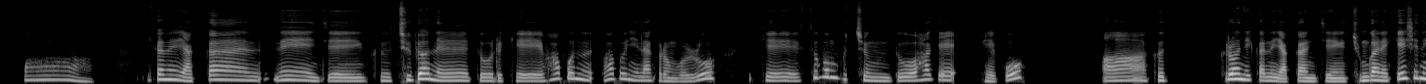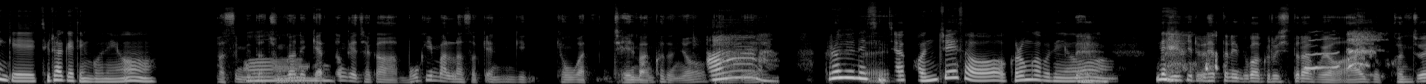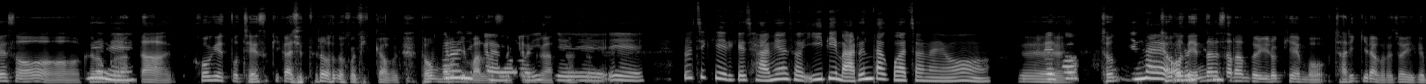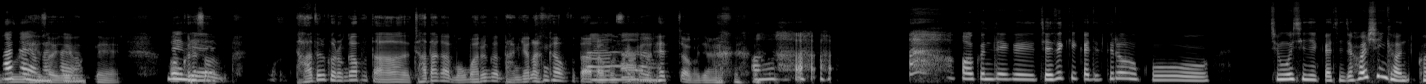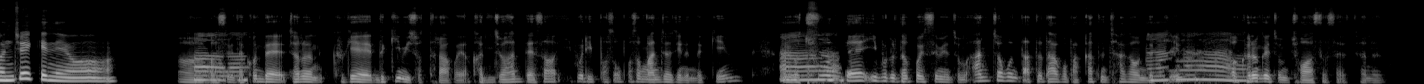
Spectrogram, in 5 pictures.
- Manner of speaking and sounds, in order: other background noise; tapping; laughing while speaking: "네"; laugh; laughing while speaking: "제습기까지 틀어 놓으니까"; laughing while speaking: "당연한가"; laugh
- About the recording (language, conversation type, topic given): Korean, podcast, 수면 리듬을 회복하려면 어떻게 해야 하나요?
- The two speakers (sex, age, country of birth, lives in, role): female, 55-59, South Korea, United States, host; male, 50-54, South Korea, United States, guest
